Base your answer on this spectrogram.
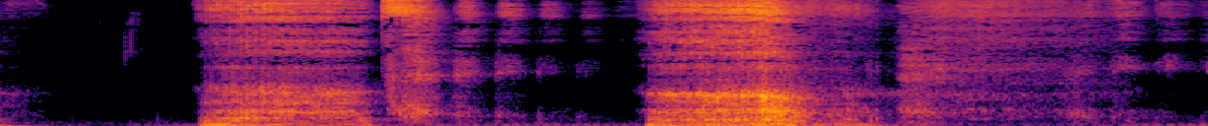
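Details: Snoring after a tiring day: loud, rattling snores on two breaths, each trailing off into quieter breathing, in a quiet room.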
